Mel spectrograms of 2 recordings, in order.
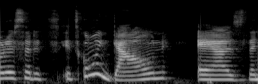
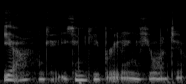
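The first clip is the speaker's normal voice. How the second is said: whisper; 11 dB quieter, much faster than usual. Real, not acted. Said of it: "whispered aside".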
